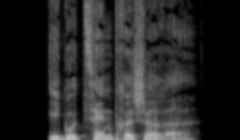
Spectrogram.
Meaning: inflection of egozentrisch: 1. strong/mixed nominative/accusative feminine singular comparative degree 2. strong nominative/accusative plural comparative degree
- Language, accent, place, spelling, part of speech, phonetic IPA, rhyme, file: German, Germany, Berlin, egozentrischere, adjective, [eɡoˈt͡sɛntʁɪʃəʁə], -ɛntʁɪʃəʁə, De-egozentrischere.ogg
